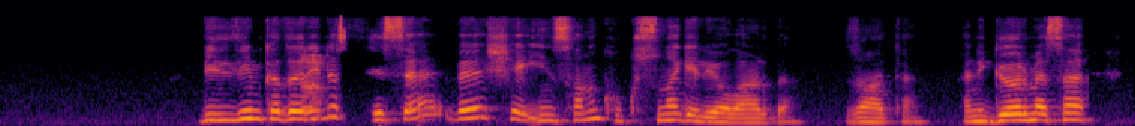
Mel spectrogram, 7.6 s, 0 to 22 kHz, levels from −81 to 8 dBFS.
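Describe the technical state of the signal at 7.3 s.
At 7.3 s the speech signal is intact, with no technical fault to be heard at that moment.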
